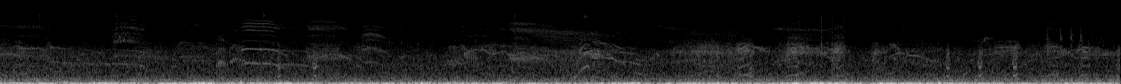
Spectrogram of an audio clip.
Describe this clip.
gulls near river
gulls near city river
river, city, gulls, water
